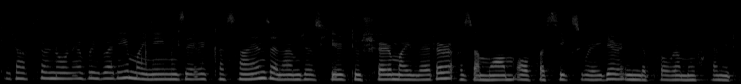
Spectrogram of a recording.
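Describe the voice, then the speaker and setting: Flat, gravelly woman. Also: fairly high pitch. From Ecuador. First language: Spanish. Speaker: parent giving public comment. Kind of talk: reading a prepared letter aloud. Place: public meeting room.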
